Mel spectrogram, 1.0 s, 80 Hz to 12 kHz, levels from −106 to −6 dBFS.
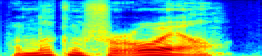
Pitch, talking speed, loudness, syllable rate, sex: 125 Hz, 245 wpm, -15 LUFS, 6.3 syllables/s, male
